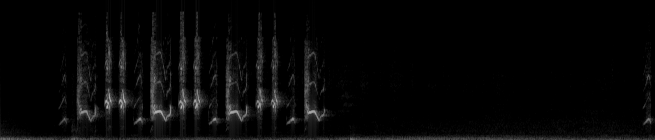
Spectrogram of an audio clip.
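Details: Energetic cinereous tit song used as a lure to provoke rivals into answering: a steady run of bright, high, clipped whistled notes repeated quickly for about three seconds, then quiet with one final note.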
